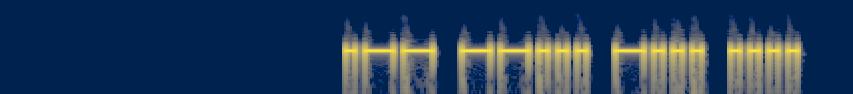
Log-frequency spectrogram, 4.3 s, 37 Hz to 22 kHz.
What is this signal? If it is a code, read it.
Morse code, heard as a keyed tone, about 25 wpm, 700 Hz. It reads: W7BH
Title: USA Call Signs - 4 Characters - Repeated 2x - 25wpm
